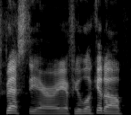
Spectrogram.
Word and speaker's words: bestiary: going too much in that into that yeah it's spelled bestier too Rick is Right everyone always assumed it was beastiary but it's not it's bestiary I have no idea why but uh best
